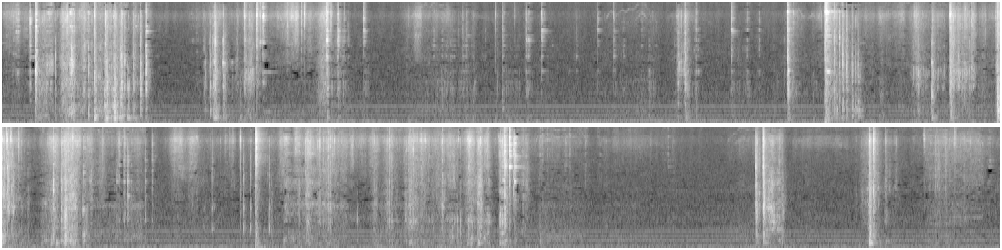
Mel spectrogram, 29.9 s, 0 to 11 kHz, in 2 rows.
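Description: Metal carburetor parts and hand tools clinking, clattering and scraping against each other and the bench as a Carter WA-1 carburetor is taken apart, in several bursts of handling with quieter gaps between. A faint steady hum runs underneath.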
